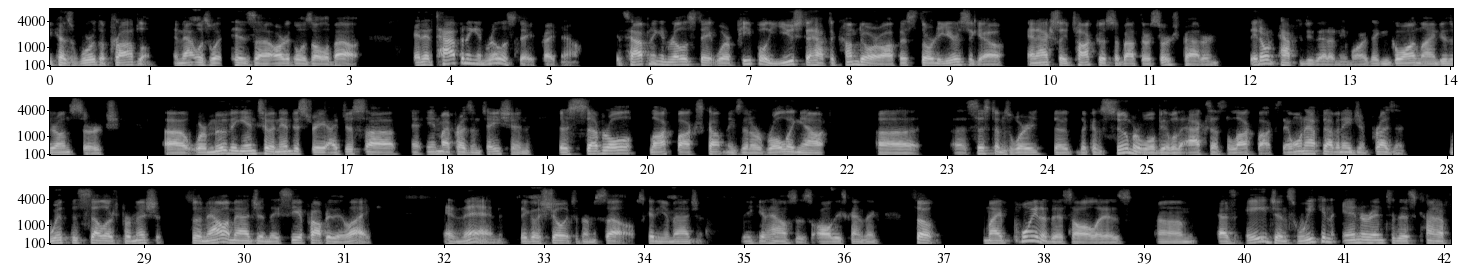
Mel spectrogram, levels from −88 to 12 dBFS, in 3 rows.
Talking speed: 220 wpm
